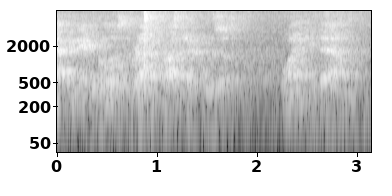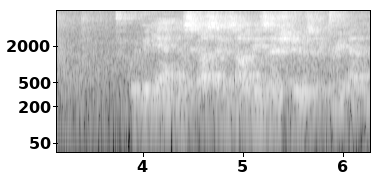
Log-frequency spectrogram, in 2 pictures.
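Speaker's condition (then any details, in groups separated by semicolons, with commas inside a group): No condition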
